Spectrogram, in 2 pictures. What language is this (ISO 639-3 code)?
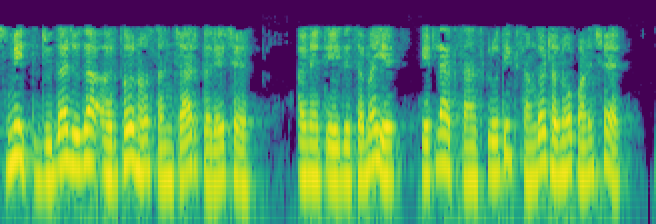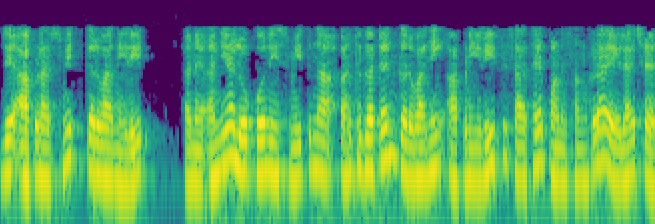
guj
